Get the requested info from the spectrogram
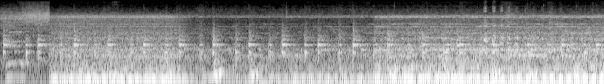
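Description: A passenger train at a railway station platform, with a loud, steady low rumble starting about half a second in.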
